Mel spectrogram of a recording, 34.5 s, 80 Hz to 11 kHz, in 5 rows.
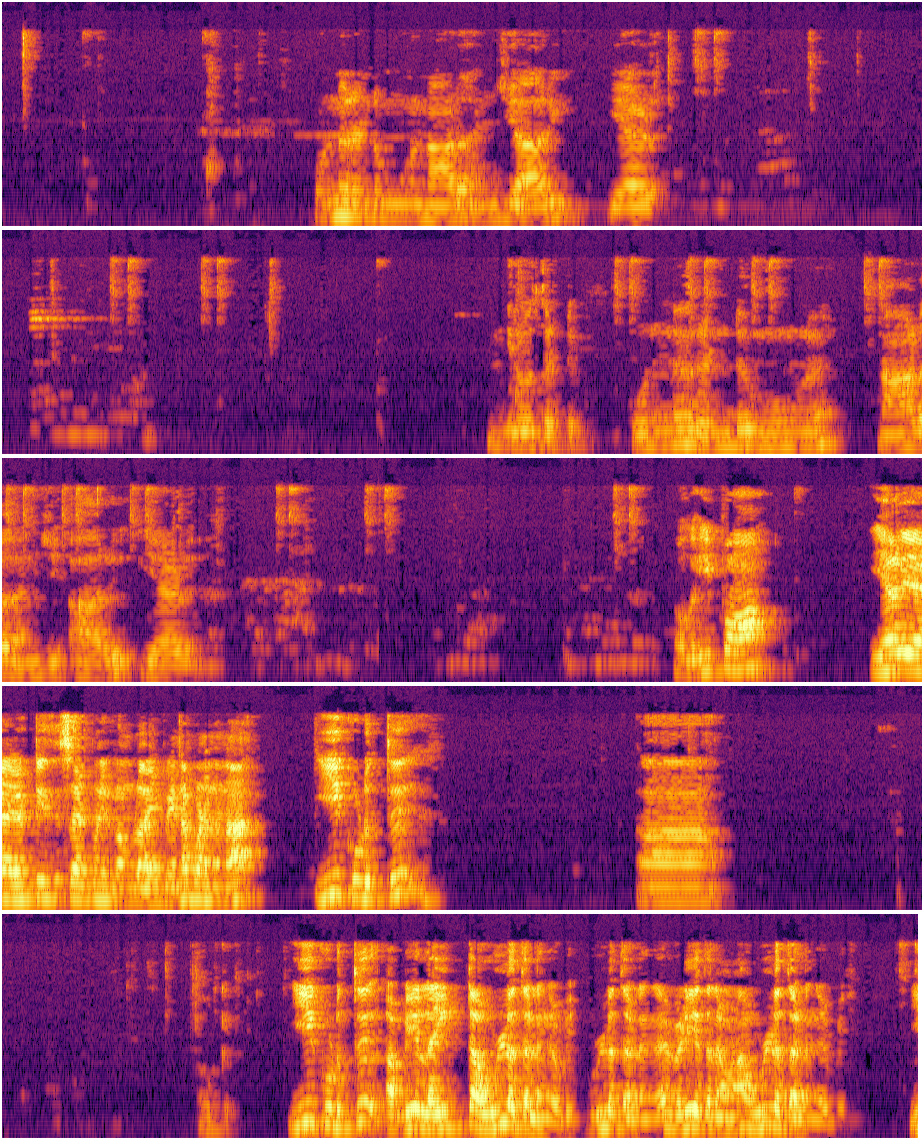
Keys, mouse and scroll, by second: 1.1-2.2 middle drag, 2.2-4.5 scroll up 2, 5.6 shift+click, 8.0 shift+click, 8.5 shift+click, 10.0-11.7 middle drag, 11.7 shift+click, 12.2 shift+click, 13.5 shift+click, 14.0 shift+click, 14.4 shift+click, 14.9-15.4 shift+drag, 16.7 middle click, 19.2 scroll up 2, 19.5-20.0 scroll down 4, 20.0-21.7 middle drag, 21.7-23.3 scroll up 3, 23.3 e, 27.0 s, 29.3 ctrl+z, 30.0 e.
